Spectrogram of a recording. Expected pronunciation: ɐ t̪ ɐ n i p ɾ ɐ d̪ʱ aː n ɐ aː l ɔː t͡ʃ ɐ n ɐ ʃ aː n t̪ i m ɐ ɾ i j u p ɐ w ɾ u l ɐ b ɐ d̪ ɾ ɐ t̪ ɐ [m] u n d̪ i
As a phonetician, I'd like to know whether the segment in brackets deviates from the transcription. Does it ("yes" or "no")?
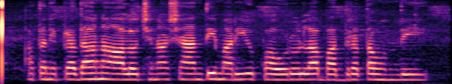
yes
